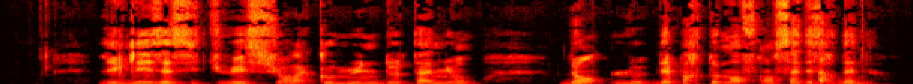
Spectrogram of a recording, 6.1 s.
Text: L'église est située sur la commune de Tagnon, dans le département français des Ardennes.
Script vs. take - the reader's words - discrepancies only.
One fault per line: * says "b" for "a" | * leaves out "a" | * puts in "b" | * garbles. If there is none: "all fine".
all fine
